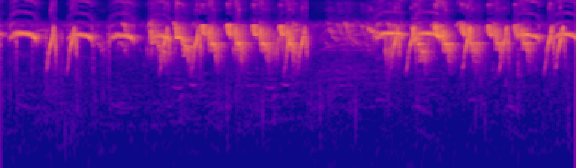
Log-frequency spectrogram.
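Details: Bar-winged prinia lure recording combining male 'nembak' calls, female calls and 'ngebren' calls, used to draw in other birds and prompt them to sing: rapid high chirps and downswept notes in dense runs, briefly pausing near three seconds.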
